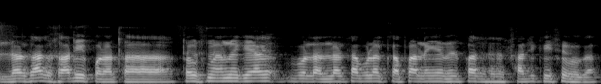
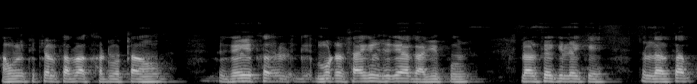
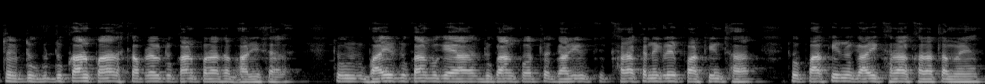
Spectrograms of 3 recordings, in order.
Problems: constant background noise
